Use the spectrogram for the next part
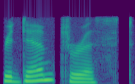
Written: Redemptorist

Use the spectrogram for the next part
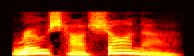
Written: rosh hashanah

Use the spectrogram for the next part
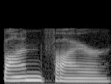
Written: bonfire

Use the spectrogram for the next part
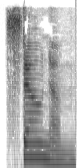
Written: stoneham

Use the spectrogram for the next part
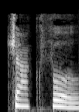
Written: chockfull

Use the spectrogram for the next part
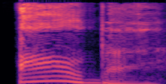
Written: alba

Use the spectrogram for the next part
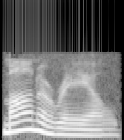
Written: monorail

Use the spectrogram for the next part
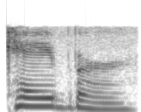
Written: caber

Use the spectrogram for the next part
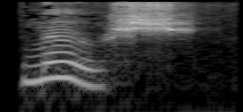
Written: moosh

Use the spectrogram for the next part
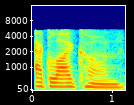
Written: aglycone

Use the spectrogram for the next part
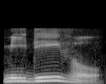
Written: medieval

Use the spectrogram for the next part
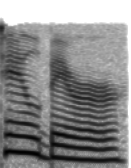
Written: talebearer

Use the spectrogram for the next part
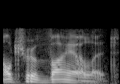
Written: ultraviolet

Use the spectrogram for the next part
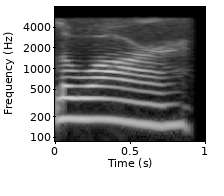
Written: Loire

